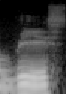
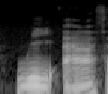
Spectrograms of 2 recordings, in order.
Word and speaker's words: Reath: young Jedi in training named r or reath depending on how you want to pronounce it I like to say reath as in two syllables cuz wreath just sounds like wreath anyway anyways um in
